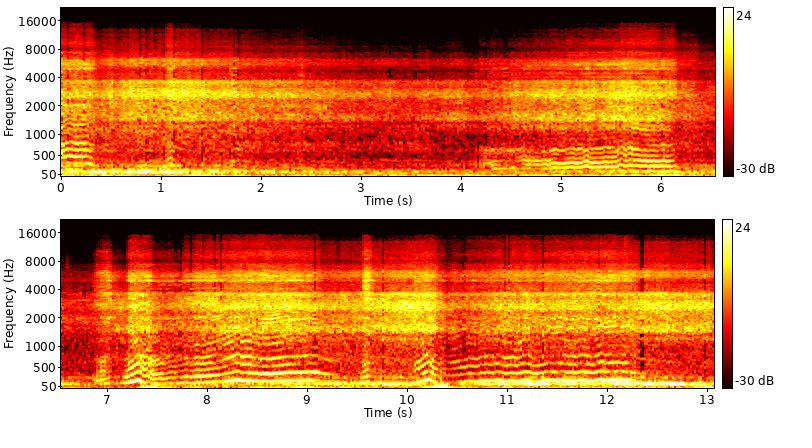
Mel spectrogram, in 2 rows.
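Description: Husqvarna CR125 single-cylinder two-stroke motocross engine under hard riding, revving up as the throttle is opened, with two sharp dips in pitch as it backs off and winds up again. It is heard from a helmet-mounted camera, with wind rush over it.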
